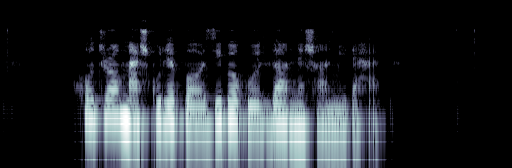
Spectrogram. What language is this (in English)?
Persian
